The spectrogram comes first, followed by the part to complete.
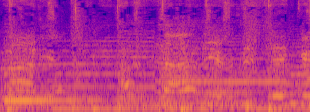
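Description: A band playing an instrumental passage of a pop song: a wavering melody line over sustained chords and steady percussion.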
